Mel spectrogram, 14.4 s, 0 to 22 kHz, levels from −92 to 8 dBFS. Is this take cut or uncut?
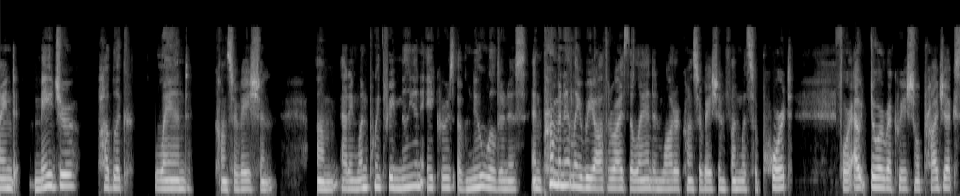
cut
